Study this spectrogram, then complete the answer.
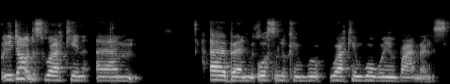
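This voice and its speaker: A woman with a strong London accent speaks very fast at a medium pitch, her intonation lively. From London, southeast. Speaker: social enterprise founder and CEO. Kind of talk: presentation.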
